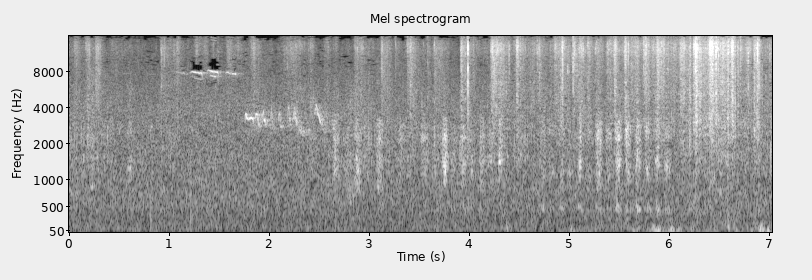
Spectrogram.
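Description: Black Labrador retriever panting, the quick breaths starting a couple of seconds in and growing louder as the dog comes close.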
